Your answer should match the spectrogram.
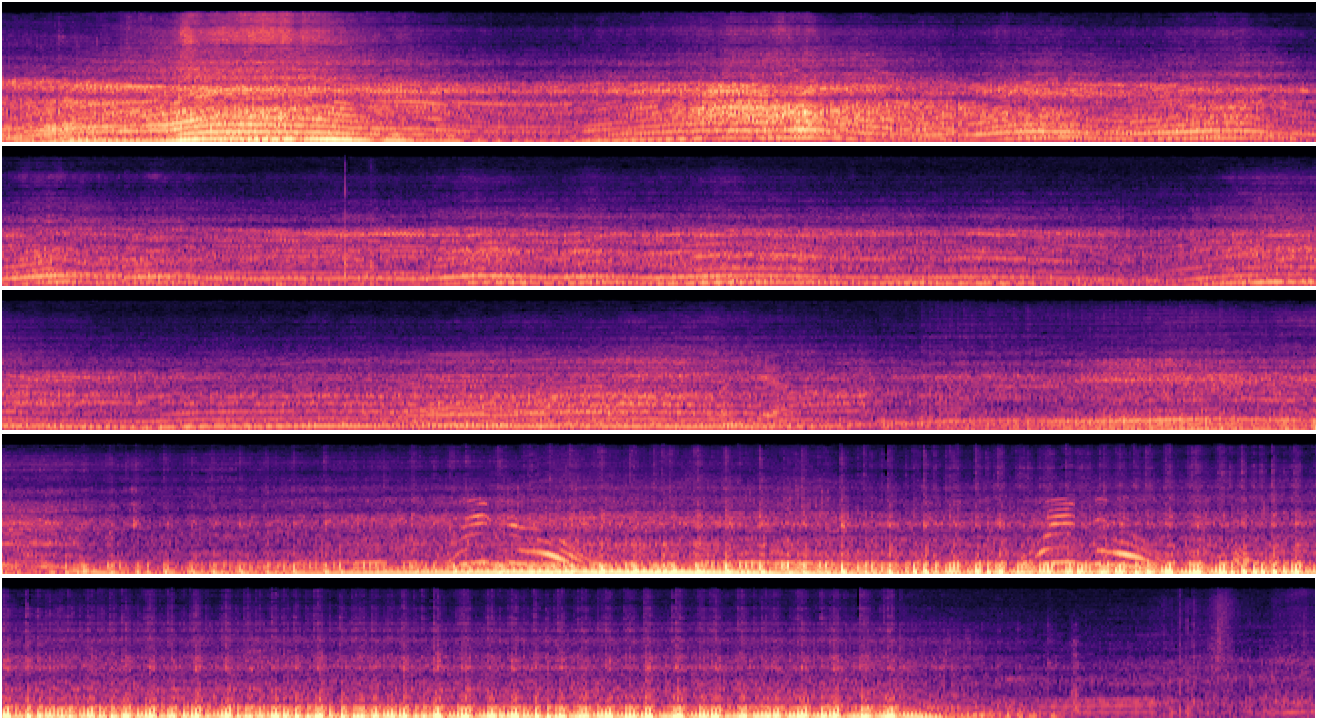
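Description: Snowmobile engine revving up and down again and again as a sled climbs a snowy slope. About twenty seconds in, a louder, nearer snowmobile engine comes in, running at a steady pitch.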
